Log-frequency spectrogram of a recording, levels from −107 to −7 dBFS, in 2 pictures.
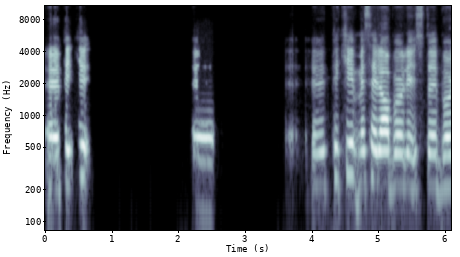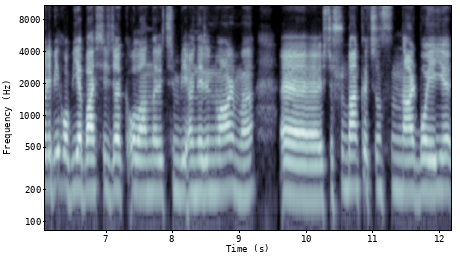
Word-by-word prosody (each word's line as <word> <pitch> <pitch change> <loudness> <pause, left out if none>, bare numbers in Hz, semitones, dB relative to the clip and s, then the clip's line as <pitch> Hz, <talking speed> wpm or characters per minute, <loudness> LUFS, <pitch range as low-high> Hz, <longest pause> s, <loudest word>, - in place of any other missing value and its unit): Eee, 310 -2 +6
peki. - - +2 1.5
Eee 310 -1 0 1.4
Eee, 225 +1 -6
peki, 275 +3 0
mesela, 230 -1 +6
böyle, 220 -1 +1
işte, 220 -3 -3
böyle, 210 0 +2
bir 230 +1 -3
hobiye 205 -1 0
başlayacak 195 0 +1
olanlar 190 -1 -2
için 190 0 -11
bir - - -4
önerin 190 +1 -4
var 195 +2 0
mı? 185 0 -6 0.4
Eee, 170 -2 +3
işte 170 +3 -10
şundan 210 +1 0
kaçınsınlar 195 -3 -3
boyayı 195 0 -2
200 Hz, 115 wpm, -22 LUFS, 190-225 Hz, 1.5 s, Eee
